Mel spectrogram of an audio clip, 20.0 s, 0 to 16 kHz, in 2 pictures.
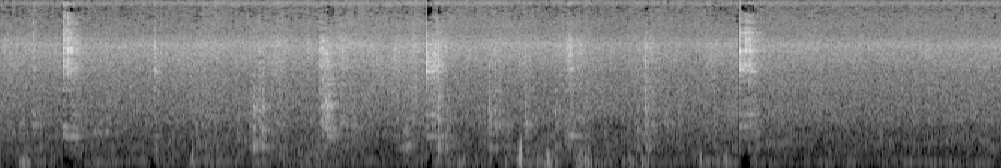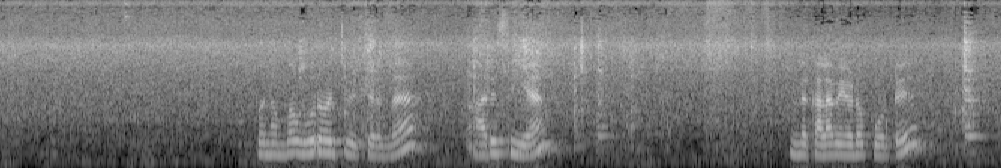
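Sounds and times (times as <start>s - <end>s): food sizzling: 0.0s - 20.0s
spoon scraping a pot: 1.5s - 7.7s, 14.6s - 17.3s, 19.5s - 20.0s.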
